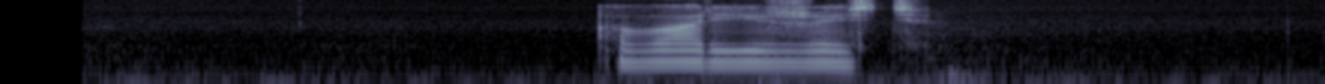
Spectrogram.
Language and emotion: Russian, sad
